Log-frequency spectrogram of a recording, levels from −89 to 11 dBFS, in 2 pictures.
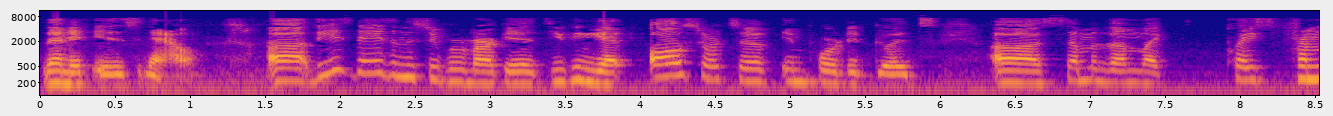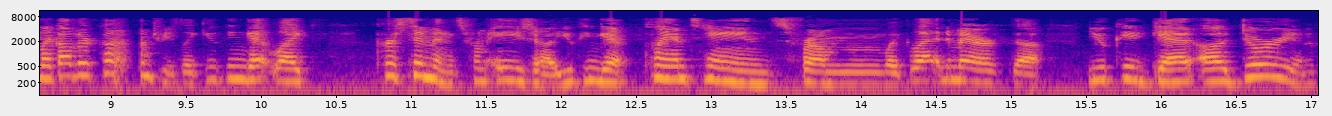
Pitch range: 195-255 Hz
